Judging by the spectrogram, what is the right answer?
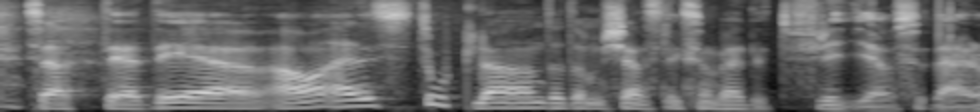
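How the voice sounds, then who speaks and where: Speaking at a moderate pace, a man talks with vocal fry. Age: 50s. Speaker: wine importer. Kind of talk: casual chat.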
